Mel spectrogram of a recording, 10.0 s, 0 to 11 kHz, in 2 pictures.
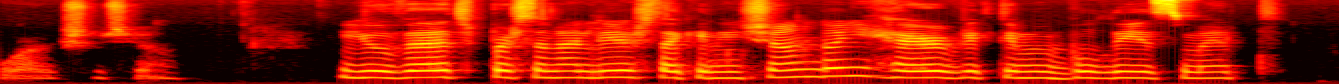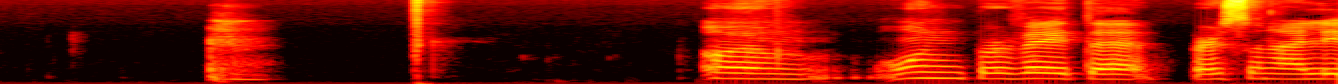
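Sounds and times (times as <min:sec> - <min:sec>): person coughing: 0:05.8 - 0:06.1.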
